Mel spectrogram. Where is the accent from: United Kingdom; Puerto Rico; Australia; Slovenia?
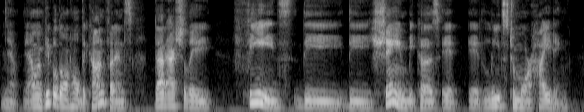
Puerto Rico; I'm from Puerto Rico and in our culture uh, uh, at least when I was growing up, mental health was not something you talked about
